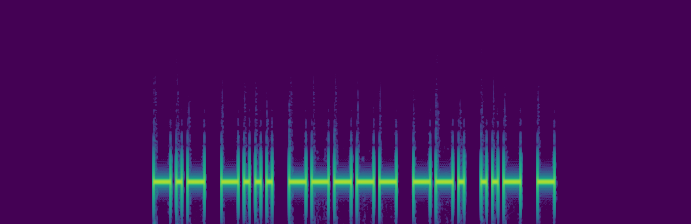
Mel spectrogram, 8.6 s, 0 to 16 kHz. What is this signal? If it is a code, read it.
Morse code, heard as a keyed tone, about 17 wpm, 700 Hz. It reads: KB0GUT
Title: USA Call Signs - 6 Characters - Repeated 3x - 17wpm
